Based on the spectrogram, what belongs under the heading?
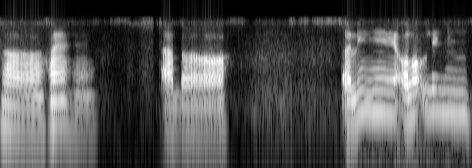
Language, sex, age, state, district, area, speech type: Santali, male, 45-60, Odisha, Mayurbhanj, rural, conversation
